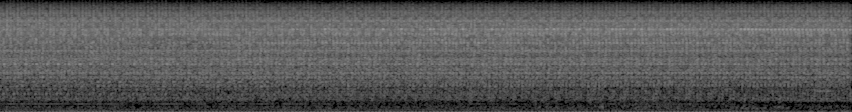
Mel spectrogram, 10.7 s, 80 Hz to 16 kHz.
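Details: 2016 Ford Expedition 3.5 EcoBoost after replacing ignition coil six, misfire had been at cylinders one and two: steady, even idle with smooth low rumble and no stumble or skip; runs cleanly.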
